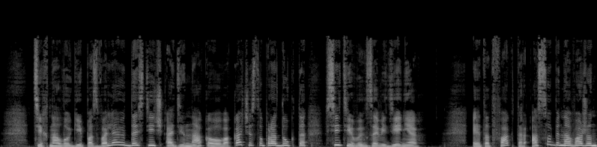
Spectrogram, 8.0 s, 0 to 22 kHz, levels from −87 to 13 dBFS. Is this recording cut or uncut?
uncut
